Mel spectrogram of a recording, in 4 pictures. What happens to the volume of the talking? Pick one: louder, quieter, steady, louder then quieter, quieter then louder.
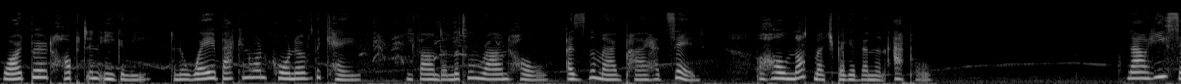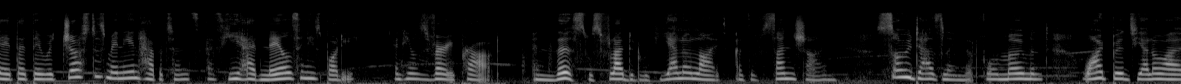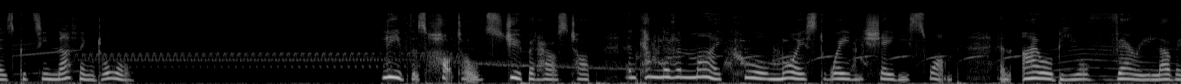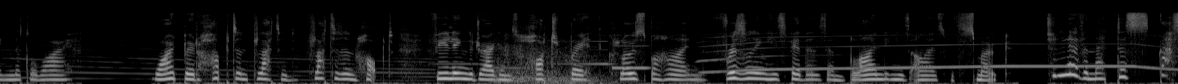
steady.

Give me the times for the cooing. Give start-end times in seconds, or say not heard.
not heard.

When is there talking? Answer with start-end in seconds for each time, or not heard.
0.0-9.3, 11.2-24.9, 27.4-36.1, 37.0-47.1.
